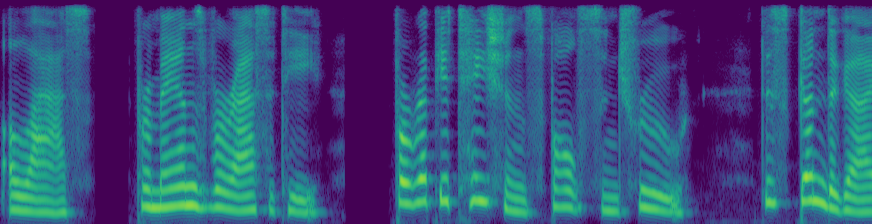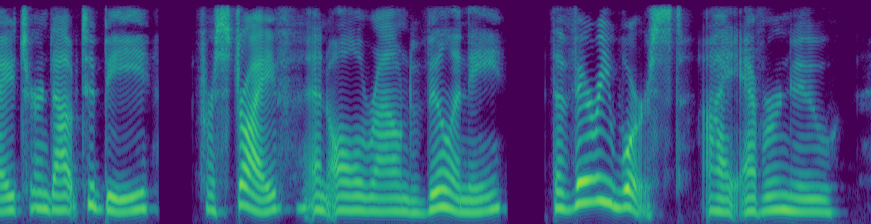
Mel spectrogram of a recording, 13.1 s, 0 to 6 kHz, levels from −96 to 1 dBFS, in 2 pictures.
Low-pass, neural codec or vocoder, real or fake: 5.4 kHz; codec, 24 kHz, 3.1 kbps, DualCodec; fake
